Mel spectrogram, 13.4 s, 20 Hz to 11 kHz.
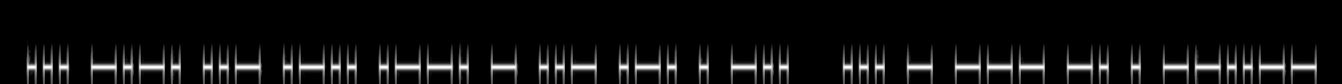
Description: Morse code, heard as a keyed tone, about 15 wpm, 700 Hz. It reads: SCULPTURED STONE,
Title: A Sound Of Thunder 15wpm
